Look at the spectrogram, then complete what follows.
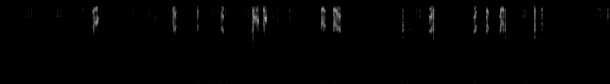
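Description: Light, scattered clicks and ticks, about a dozen, as a small metal carburetor is handled and turned in the hands.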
